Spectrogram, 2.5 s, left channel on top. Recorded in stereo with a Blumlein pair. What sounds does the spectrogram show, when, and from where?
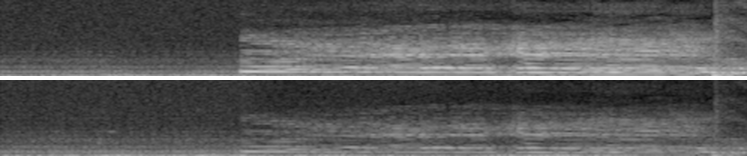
0.8 s a scream: 30° left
